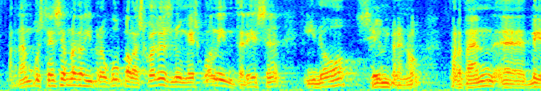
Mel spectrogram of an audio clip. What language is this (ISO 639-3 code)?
cat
